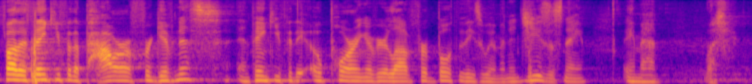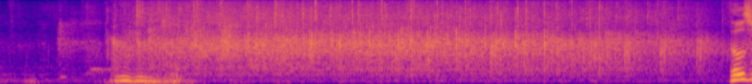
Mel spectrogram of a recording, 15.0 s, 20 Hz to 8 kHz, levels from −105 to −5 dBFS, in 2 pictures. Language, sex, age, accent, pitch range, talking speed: English, male, 40-59, American, 150-195 Hz, 115 wpm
